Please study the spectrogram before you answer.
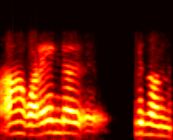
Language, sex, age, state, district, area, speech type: Malayalam, female, 60+, Kerala, Kasaragod, rural, conversation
